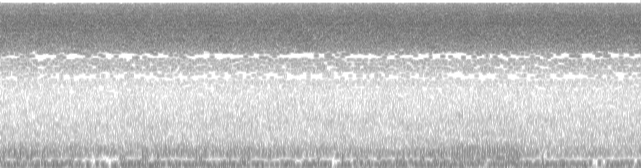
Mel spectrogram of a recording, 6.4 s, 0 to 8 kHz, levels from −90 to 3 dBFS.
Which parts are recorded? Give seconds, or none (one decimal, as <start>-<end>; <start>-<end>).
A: 0.0-6.4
